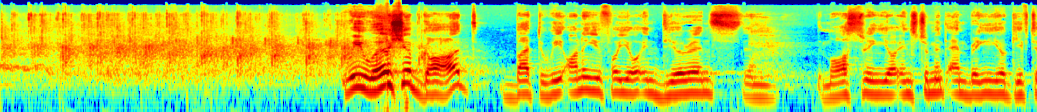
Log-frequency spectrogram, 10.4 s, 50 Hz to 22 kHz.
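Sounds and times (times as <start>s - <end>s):
audience applause: 0.0s - 4.4s
speech: 3.4s - 10.3s.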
